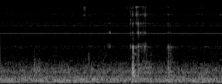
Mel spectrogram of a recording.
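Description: Steady low room noise, with a light click about a second and a half in and a fainter one just after, from small nail-art supplies being handled on a tabletop.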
